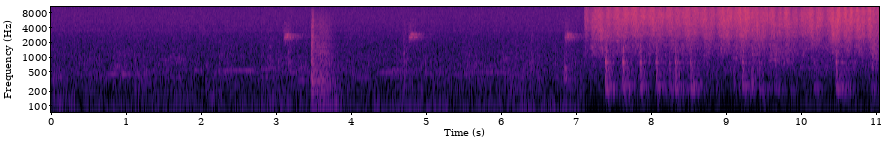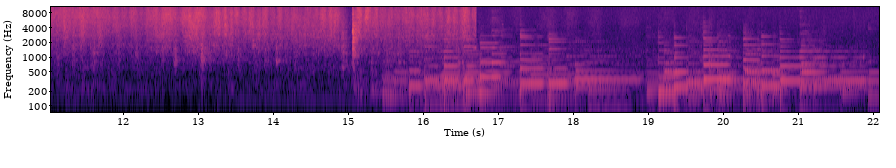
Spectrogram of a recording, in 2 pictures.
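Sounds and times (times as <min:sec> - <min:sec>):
sandpaper sanding wood: 0:07.1 - 0:16.8, 0:17.8 - 0:18.8
acoustic guitar music: 0:15.2 - 0:22.0.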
